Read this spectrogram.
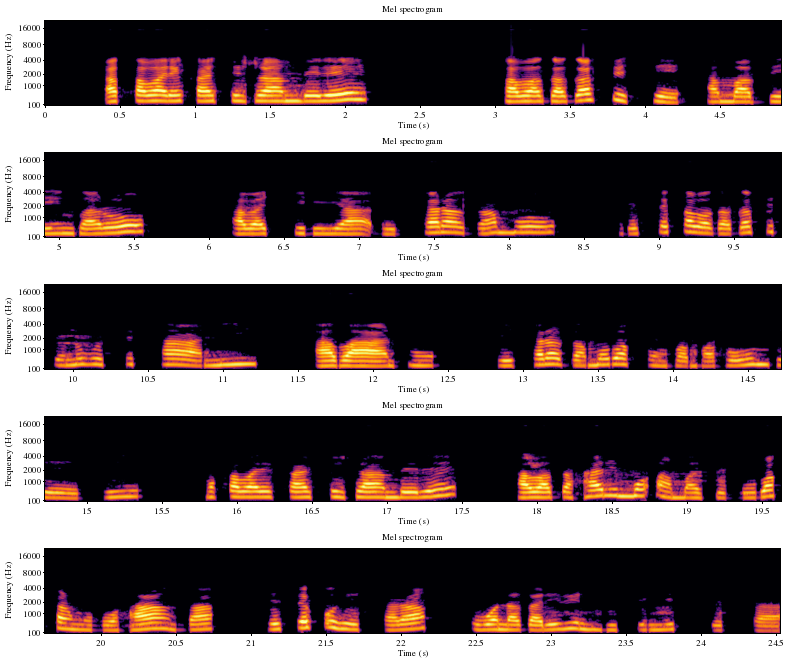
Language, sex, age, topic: Kinyarwanda, female, 36-49, finance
